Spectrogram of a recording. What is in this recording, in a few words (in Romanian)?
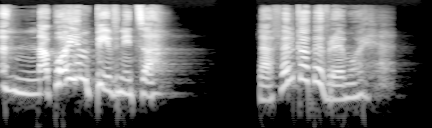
Room2 VO Object Interact, vo, ro-ro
